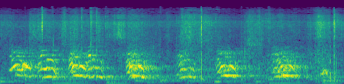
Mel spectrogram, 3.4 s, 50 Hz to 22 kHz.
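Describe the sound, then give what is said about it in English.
Hunting dogs in the woods bark excitedly at a raccoon they have cornered, in a rapid, steady string of loud, ringing barks, several per second, with no voices over them. “We can just follow their barking. It only takes us about 3 minutes to get to where the dogs are.”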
